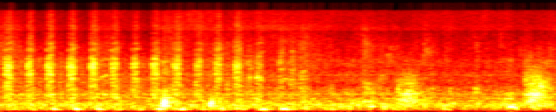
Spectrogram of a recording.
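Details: Rapid rhythmic panting from a Rottweiler during the live birth of her puppies, loud and regular at first and then fading into softer, irregular breaths indoors.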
